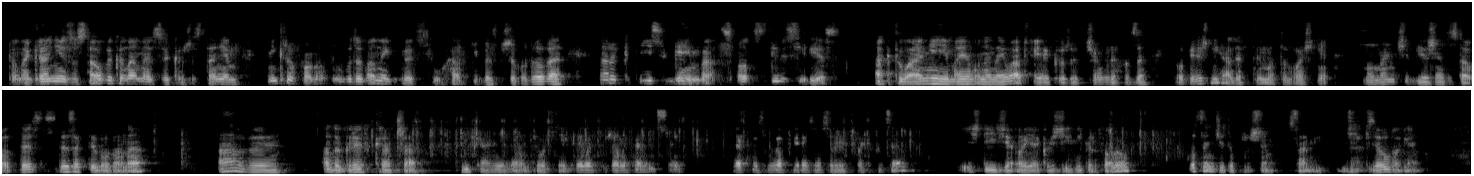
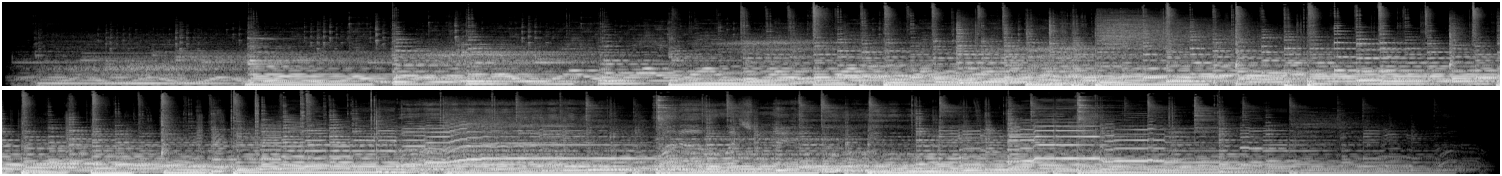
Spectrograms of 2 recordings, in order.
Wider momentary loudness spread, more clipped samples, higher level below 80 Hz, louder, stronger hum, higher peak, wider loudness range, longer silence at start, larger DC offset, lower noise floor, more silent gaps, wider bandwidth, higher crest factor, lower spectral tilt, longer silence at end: about the same, 12 LU vs 10 LU; neither; second, -68 dBFS vs -18 dBFS; second, -31 LUFS vs -11 LUFS; neither; second, -10 dBFS vs 0 dBFS; about the same, 6 LU vs 4 LU; second, 0.05 s vs 0.25 s; neither; first, -56 dBFS vs -42 dBFS; neither; second, 8.8 kHz vs over 20 kHz; first, 22 dB vs 10 dB; second, -5.5 dB/octave vs -7 dB/octave; about the same, 0.5 s vs 0.55 s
